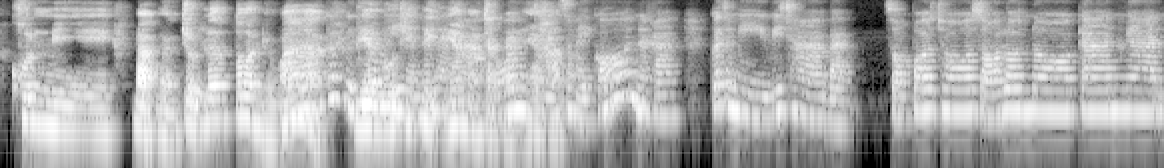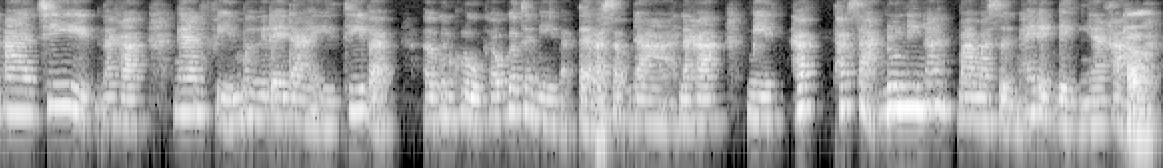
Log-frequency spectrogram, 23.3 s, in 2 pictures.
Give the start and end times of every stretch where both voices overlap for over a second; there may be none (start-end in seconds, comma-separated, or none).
3.6-5.6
